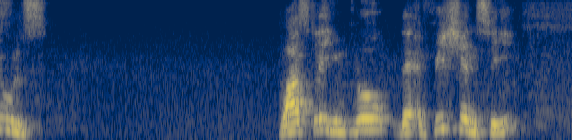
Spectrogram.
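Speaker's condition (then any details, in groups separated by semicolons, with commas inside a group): No condition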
